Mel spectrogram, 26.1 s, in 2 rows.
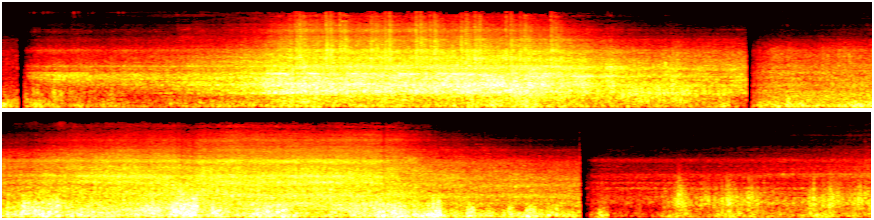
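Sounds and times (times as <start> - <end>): electric train passing: 0.0 - 26.0
train wheels clicking over rail joints: 2.8 - 10.9.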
